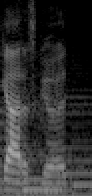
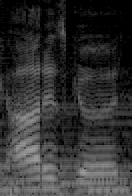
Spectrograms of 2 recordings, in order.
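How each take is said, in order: First: It is said in a happy, bright way. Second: It is said in a sad, flat way.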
